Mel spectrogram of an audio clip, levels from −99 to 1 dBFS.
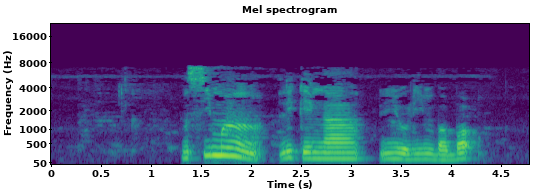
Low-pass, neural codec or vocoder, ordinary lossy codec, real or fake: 7.2 kHz; none; MP3, 32 kbps; real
